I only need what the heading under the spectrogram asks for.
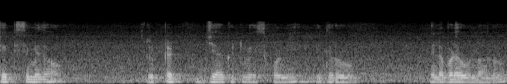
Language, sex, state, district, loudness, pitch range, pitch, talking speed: Telugu, male, Andhra Pradesh, Srikakulam, -20 LUFS, 105-115 Hz, 110 Hz, 85 wpm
